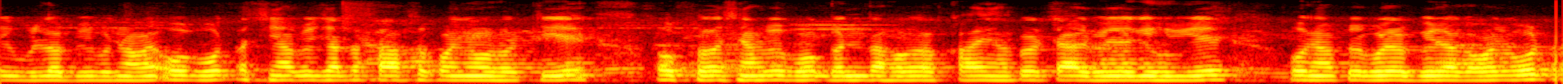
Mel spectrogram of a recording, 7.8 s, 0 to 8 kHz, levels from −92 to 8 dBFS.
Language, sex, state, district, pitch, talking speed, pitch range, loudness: Hindi, male, Haryana, Rohtak, 155 Hz, 200 wpm, 150-155 Hz, -15 LUFS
